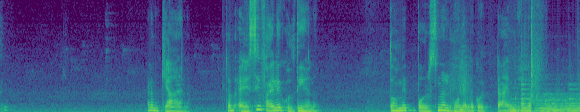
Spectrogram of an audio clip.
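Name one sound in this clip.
A second woman answers calmly nearby.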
